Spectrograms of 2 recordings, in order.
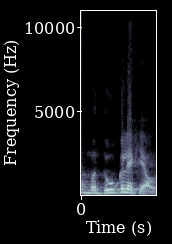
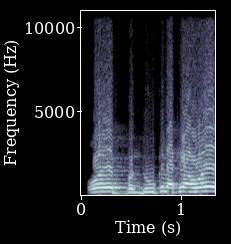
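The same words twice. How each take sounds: First: Said in the usual way. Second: Slow, loud bark for the gun; loud call. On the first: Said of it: "guard को आवाज देके कहा कि". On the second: Retold or imitated. Father calling the guard for his gun, loud and slow. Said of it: "ना ऊंची आवाज में कहा".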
